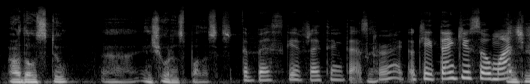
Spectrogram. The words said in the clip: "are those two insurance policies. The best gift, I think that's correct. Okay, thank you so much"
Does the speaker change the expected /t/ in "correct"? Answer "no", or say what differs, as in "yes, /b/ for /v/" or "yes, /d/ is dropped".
no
